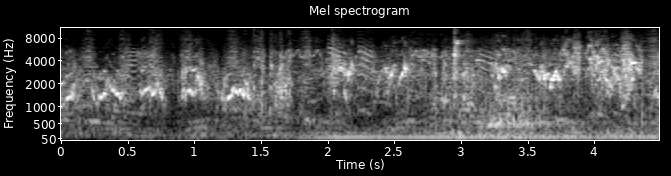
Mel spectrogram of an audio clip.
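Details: Australian parrots, pet budgies, eating: rolling warbled chatter and squeaky chirps from more than one bird, with brief pauses and a low mechanical hum underneath.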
